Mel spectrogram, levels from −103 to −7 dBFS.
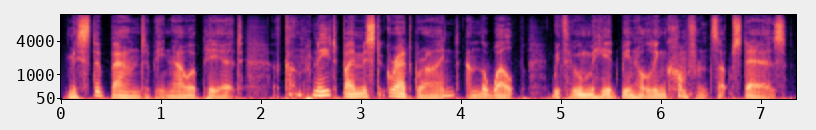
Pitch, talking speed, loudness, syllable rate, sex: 95 Hz, 165 wpm, -20 LUFS, 4.8 syllables/s, male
